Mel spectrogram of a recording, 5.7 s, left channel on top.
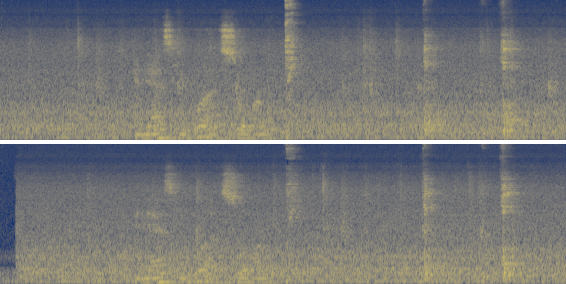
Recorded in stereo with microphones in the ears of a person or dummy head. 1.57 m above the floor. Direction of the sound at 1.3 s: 50° left (ahead or behind).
